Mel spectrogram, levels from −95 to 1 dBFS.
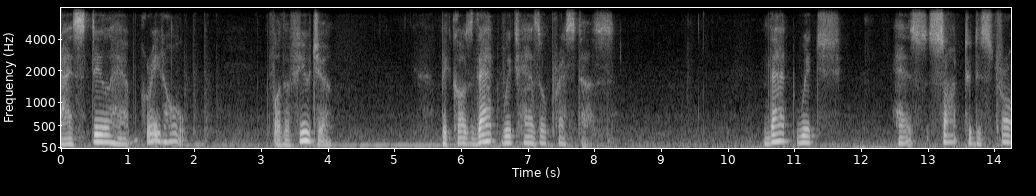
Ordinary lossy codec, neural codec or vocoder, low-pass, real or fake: Opus, 24 kbps; none; 7.2 kHz; real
